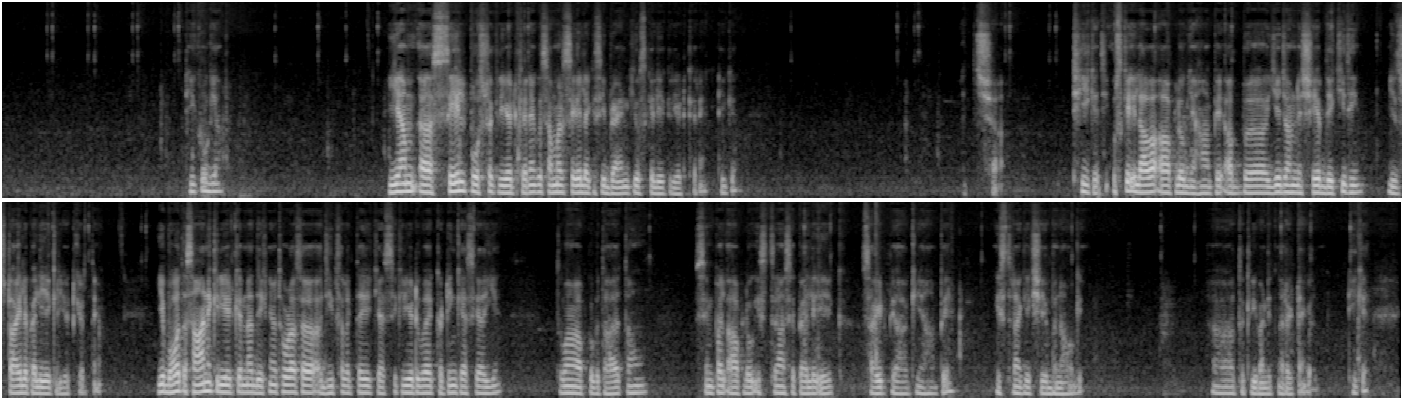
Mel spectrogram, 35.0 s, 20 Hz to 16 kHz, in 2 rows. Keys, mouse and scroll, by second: 2.3-3.3 alt+scroll up 3, 3.3 shift+click, 4.8 alt+scroll down 1, 5.6 scroll down 1, 5.7 space, 5.8 click, 6.2 space, 6.4 click, 9.6 space, 9.7 click, 10.1 space, 11.2 click, 13.7 space, 13.8 click, 14.2 space, 15.1 click, 23.7 click, 25.4 click, 27.5 click, 27.6 space, 27.7 click, 28.0 space, 29.2 v, 29.6 click, 33.6 space, 33.7 click, 34.1 space.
